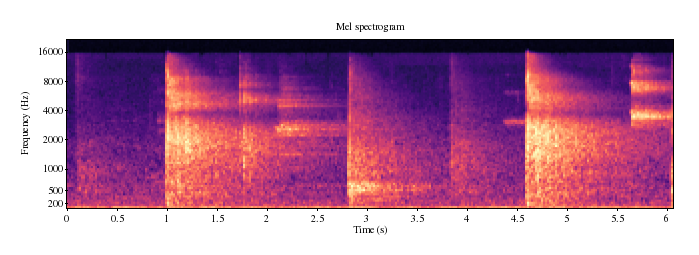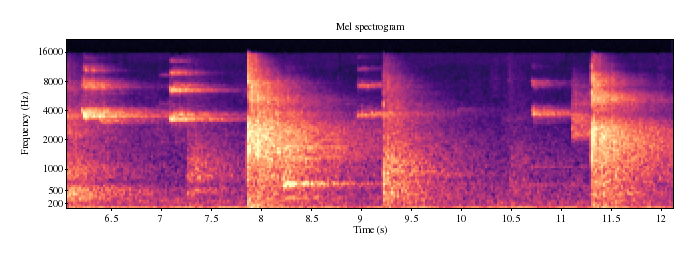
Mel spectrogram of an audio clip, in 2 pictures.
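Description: A hard ball smacks against a wall, echoing loudly in a large hall.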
